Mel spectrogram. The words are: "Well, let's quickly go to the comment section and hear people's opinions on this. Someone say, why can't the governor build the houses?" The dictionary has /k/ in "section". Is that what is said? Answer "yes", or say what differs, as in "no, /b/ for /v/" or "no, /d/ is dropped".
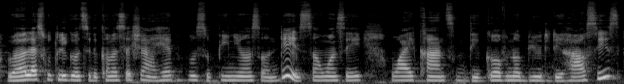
yes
